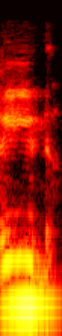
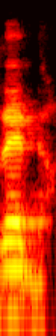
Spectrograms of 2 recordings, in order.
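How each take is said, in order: First: The vowel is a long 'ee' sound. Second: The vowel is a short 'e' sound. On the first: It is the base form of the verb. "जब हम कहते हैं first form तो पढ़ते हैं रीड" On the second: It is the past form of the verb. "जब second form पढ़ते हैं तो पढ़ते हैं रेड"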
